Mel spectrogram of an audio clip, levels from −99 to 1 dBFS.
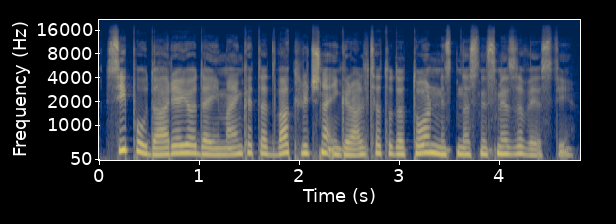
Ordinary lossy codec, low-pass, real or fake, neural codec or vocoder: none; 19.8 kHz; real; none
